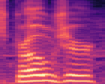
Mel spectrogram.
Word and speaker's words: Strozier: His name's Jeremy, and I think it's Strozier, and as far as I know, that's the way it's pronounced.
